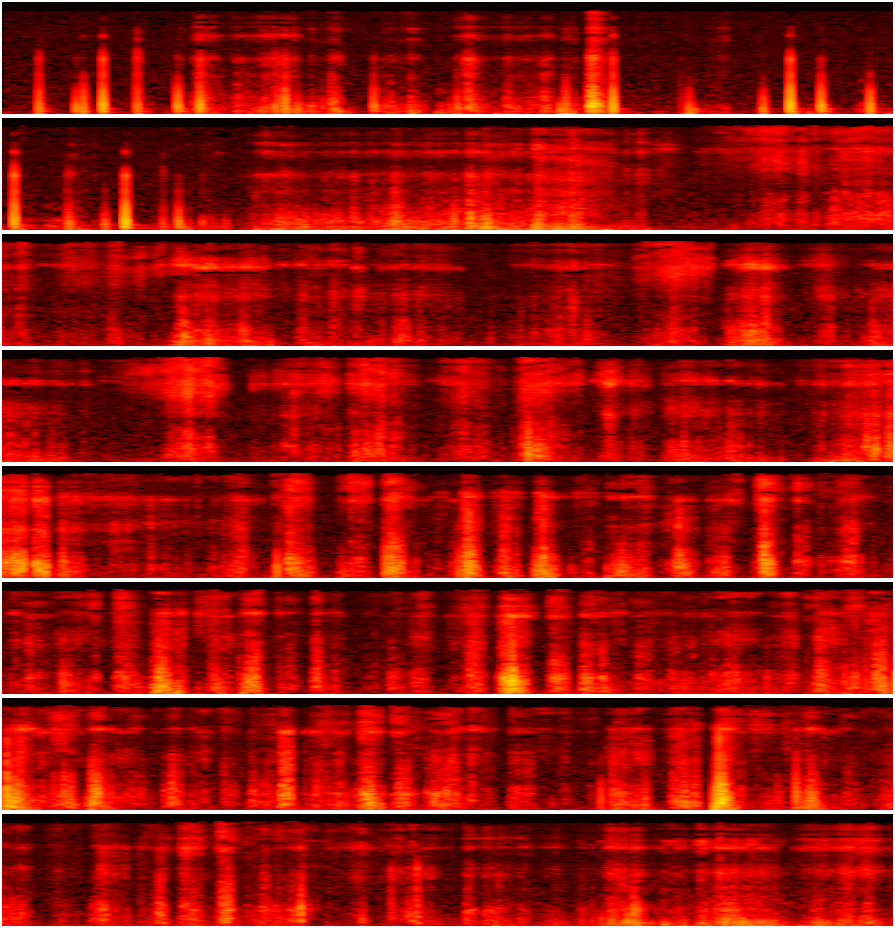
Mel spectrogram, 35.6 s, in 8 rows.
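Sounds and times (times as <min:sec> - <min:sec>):
ear massage rubbing and scratching: 0:00.0 - 0:35.6.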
